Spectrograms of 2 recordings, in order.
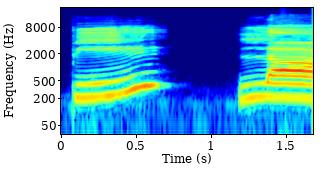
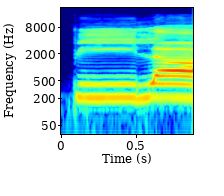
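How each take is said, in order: First: पीला split into a drawn-out, rising पी, a pause, then ला; syllable by syllable. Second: Said in the usual way. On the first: Shown as a demonstration. Teacher breaking up a word for learners, syllable by syllable. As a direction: sound out पीला very slowly in two separate parts. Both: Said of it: "तो मिलके बन जाएगा".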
